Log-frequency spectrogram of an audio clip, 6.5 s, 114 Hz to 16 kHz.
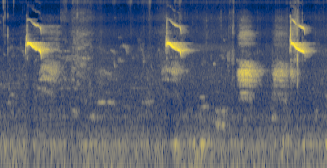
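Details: Chicks drinking water in summer alongside a hen: three loud, sharp descending chirps about every 2.5 seconds, each sliding down steeply, with softer buzzy chirps between them and a faint low murmur underneath.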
